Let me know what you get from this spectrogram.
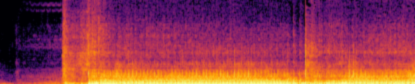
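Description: Subaru WRX STI's turbocharged flat-four engine starting about a second in, then idling steadily.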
